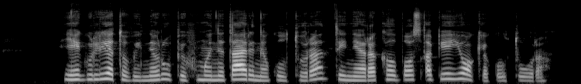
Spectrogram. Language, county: Lithuanian, Panevėžys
